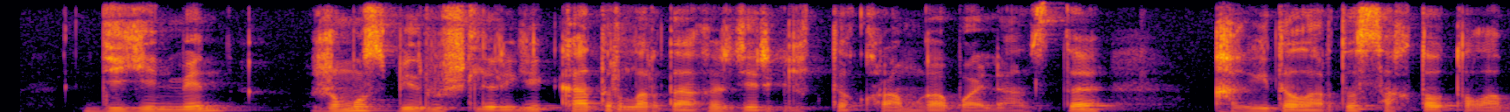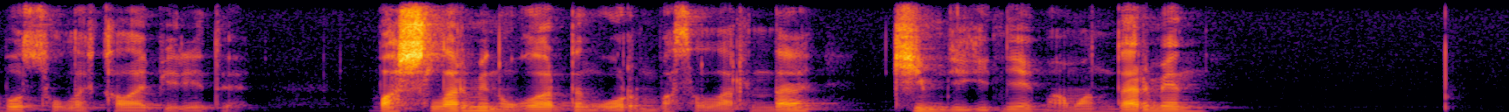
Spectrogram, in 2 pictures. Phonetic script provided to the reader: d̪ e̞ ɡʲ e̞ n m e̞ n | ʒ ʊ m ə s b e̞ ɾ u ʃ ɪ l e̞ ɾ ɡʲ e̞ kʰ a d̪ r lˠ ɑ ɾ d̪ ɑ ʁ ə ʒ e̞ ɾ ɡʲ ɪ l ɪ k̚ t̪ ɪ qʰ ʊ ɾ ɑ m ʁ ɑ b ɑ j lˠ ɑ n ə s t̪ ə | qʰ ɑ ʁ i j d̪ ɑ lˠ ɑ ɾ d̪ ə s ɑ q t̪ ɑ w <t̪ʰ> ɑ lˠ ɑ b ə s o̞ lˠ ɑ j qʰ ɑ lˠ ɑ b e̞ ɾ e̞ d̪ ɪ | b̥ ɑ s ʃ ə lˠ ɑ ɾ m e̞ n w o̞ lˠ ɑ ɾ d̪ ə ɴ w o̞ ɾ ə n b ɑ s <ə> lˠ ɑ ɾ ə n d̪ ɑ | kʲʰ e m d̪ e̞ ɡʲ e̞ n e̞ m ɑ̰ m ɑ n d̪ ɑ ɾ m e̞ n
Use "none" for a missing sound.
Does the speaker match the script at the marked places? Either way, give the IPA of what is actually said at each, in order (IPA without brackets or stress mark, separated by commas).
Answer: t̪ʰ, ɑ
